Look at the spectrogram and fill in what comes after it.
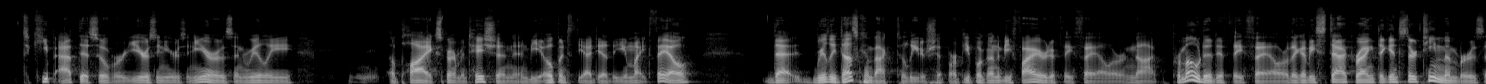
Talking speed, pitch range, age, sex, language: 230 wpm, 80-100 Hz, 30-49, male, English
